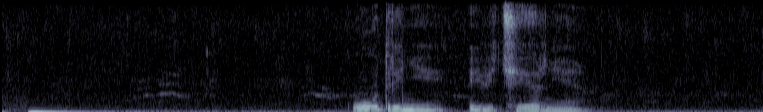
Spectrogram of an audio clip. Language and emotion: Russian, sad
